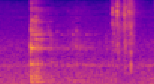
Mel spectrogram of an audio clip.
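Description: Kitchen clatter of utensils and containers being handled: a sharp clink with a short ring about half a second in, then a quick cluster of clicks and clinks near the end.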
